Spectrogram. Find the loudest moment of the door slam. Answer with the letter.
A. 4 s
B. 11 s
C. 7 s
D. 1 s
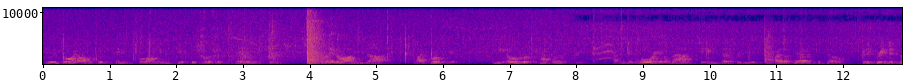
A.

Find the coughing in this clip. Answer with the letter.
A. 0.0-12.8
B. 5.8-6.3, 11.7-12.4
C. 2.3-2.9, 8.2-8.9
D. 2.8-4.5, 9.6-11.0
C.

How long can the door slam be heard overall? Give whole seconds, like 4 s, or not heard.
3 s.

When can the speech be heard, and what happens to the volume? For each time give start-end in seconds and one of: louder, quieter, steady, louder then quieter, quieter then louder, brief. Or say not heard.
0.0-12.8 steady.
